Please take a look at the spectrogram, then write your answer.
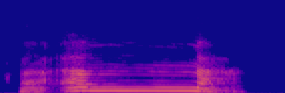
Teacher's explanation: Make the sound of Ghunna with two beats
